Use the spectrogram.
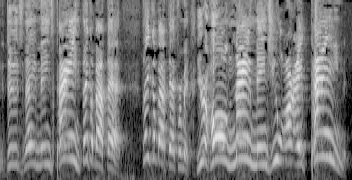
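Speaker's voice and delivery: high, loud, incredulous preacher's shout; full-force preaching. Real, not acted. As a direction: preach it loud and high, stretching key words.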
